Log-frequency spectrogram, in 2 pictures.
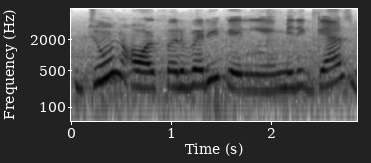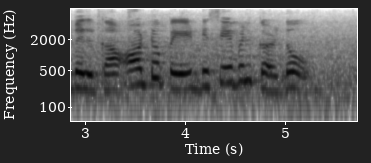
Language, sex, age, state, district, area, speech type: Urdu, female, 30-45, Delhi, Central Delhi, urban, read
